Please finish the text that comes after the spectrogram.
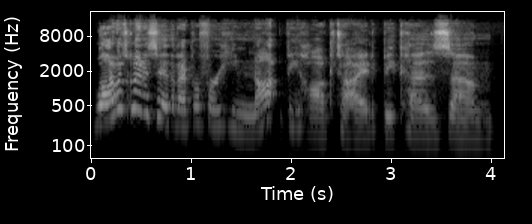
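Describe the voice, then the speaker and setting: A woman playing a tabletop roleplaying game, speaking in character in a measured, deliberate manner. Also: lowish voice, lively intonation.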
